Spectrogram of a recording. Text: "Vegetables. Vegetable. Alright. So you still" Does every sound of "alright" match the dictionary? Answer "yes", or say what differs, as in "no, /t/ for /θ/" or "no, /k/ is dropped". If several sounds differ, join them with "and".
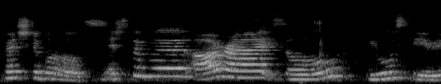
yes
